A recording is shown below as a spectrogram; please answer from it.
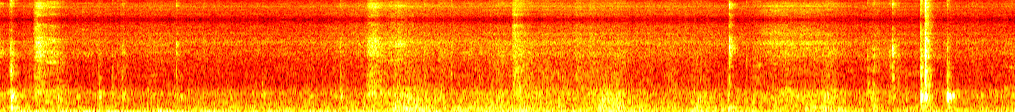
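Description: Small screwdriver turning screws into the plastic back case of a hand-held RC transmitter, with faint rubbing and handling of the case. A few light clicks come through it, and a sharper quick double click comes near the end.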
